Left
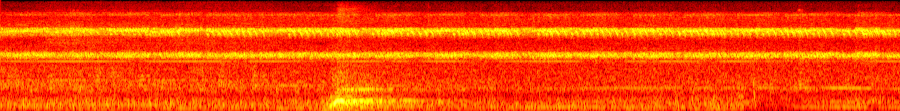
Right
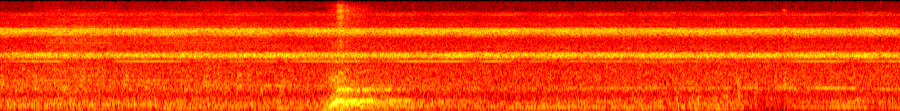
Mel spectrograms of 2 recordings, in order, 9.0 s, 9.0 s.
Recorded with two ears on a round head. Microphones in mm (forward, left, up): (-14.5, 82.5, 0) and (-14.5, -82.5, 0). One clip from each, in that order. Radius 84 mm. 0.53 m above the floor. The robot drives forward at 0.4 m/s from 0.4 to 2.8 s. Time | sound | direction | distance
0.0 | an insect | 50° left (ahead or behind) | 2 m
3.1 | a zipper | 65° right (ahead or behind) | 1.0 m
